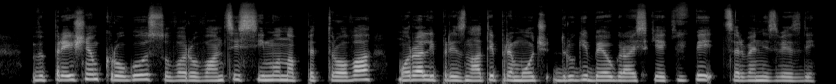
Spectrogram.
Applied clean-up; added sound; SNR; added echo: neural mask model Resemble Enhance denoiser.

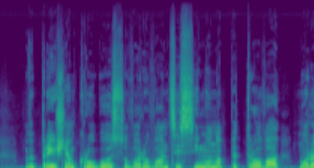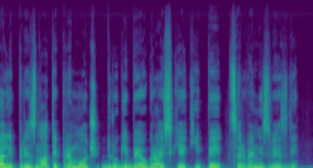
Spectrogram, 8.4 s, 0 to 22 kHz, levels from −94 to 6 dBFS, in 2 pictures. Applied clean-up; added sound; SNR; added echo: none; none; none; none.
